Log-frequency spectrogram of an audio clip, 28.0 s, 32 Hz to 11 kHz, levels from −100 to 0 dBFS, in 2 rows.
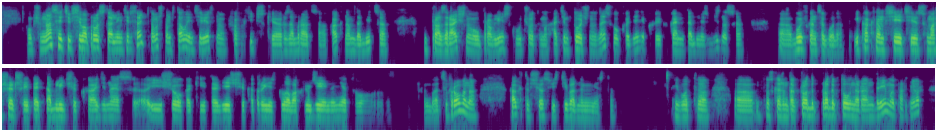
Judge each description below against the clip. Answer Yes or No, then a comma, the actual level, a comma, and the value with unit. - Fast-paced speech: Yes, fast, 165 wpm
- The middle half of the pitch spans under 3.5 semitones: Yes, average, 2.8 semitones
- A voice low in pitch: Yes, low, 115 Hz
